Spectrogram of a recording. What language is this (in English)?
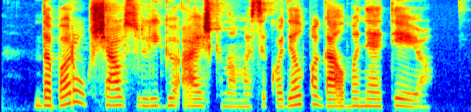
Lithuanian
